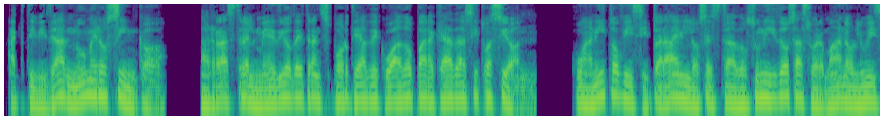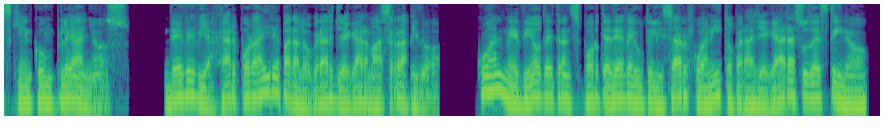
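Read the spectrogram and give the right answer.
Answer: El avión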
